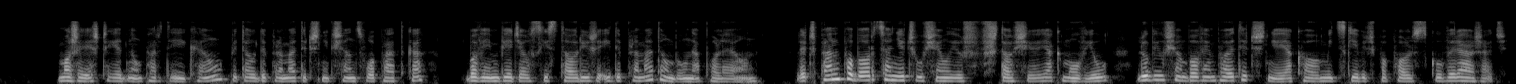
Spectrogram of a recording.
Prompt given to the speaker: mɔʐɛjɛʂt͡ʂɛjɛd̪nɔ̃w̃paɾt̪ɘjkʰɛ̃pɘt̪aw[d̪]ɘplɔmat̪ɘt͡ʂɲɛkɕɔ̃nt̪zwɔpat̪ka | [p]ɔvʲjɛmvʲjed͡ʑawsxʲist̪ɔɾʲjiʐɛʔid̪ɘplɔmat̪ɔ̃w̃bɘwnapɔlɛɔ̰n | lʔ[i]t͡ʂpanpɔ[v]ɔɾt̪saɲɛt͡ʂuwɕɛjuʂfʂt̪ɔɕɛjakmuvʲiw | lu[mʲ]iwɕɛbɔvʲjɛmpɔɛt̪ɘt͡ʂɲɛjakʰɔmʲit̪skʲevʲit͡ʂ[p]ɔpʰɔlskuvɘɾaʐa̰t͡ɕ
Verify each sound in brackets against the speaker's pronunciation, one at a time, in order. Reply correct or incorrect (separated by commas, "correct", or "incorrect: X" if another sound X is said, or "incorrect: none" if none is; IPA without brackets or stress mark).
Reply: correct, incorrect: b, incorrect: ɛ, incorrect: b, incorrect: bʲ, correct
